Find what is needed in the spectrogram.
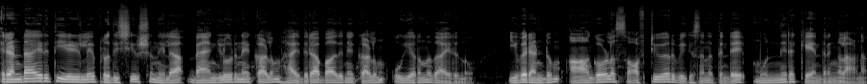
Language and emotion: Malayalam, neutral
